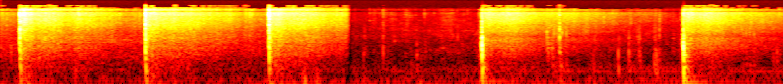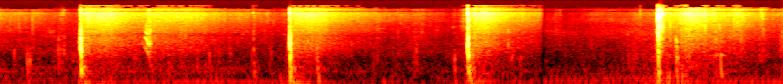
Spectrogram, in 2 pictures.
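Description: A chopping blade hacking into the limbs of a felled tree, nine sharp strikes about every one and a half to two seconds, each followed by a brief rustle that fades.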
